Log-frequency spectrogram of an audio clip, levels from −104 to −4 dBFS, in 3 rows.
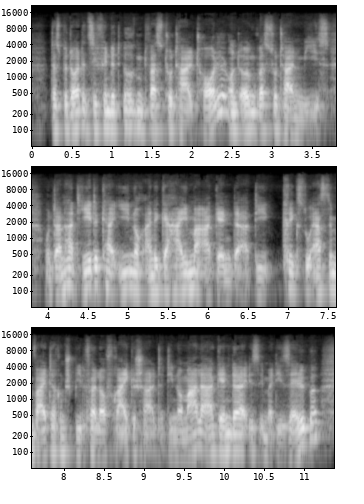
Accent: German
